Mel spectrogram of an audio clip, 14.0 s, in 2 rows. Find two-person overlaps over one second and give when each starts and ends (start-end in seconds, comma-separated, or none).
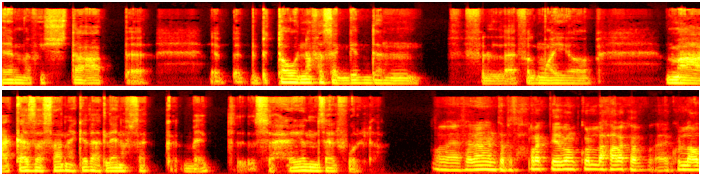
none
